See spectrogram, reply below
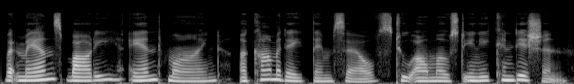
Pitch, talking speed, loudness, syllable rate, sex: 175 Hz, 115 wpm, -17 LUFS, 4.1 syllables/s, female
